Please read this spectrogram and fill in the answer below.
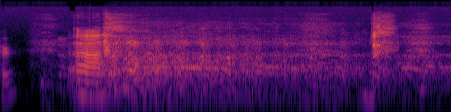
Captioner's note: audience laughing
